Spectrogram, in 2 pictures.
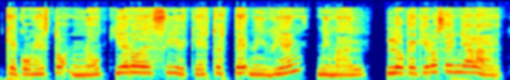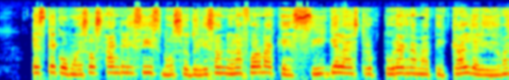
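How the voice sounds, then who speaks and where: A woman hosting an educational podcast, reading a scripted narration in a measured, reflective and explanatory way. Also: high voice, warm tone, no room sound, clean studio sound. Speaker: podcast host.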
